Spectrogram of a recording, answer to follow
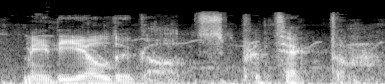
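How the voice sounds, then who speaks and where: A man's voice: low-pitched, fairly even intonation, normal speed, heavy background noise. A man playing a weary, noble fire god and leader in a video game, speaking earnestly and formally. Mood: solemn, troubled. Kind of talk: video game cinematic acting.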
